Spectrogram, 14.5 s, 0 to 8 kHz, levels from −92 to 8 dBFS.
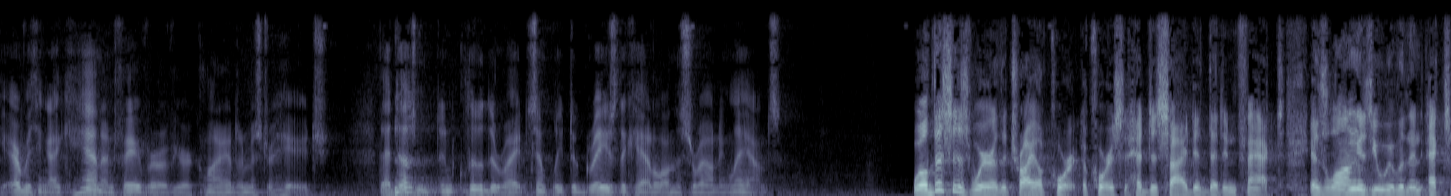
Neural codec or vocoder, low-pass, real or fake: none; 7.2 kHz; real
